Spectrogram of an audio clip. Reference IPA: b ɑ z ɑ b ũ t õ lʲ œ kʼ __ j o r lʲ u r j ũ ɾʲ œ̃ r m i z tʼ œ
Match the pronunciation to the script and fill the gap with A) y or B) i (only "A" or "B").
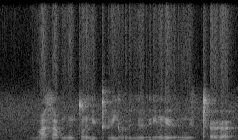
A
